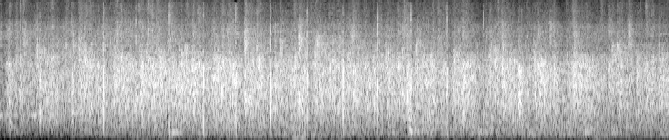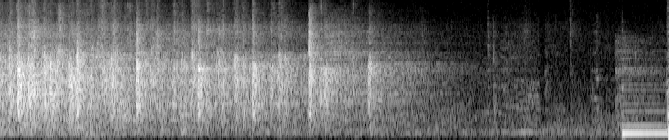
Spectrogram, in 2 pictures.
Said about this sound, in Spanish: Un aplauso para ella, por favor.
